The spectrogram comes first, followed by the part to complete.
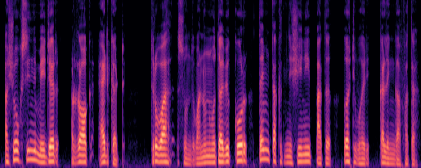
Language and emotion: Kashmiri, neutral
